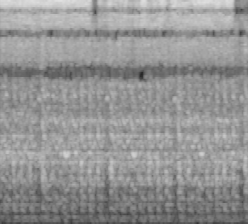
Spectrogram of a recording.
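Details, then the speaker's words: Crank-no-start after spark was lost; ballast swapped from another wagon, spark checked and the ignition unit is suspected burnt. Continuous even cranking churn that never catches or speeds up, no spark reaching the plugs; replacement ignition unit going in next. "think it's actually the ignition unit. I'll put this one in now."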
